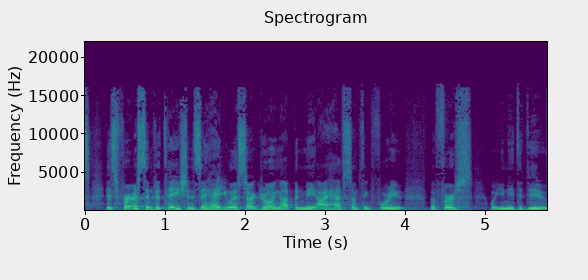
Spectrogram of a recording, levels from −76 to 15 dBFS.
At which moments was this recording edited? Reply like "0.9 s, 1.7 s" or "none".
none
